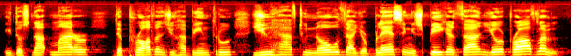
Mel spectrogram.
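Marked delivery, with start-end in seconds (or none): none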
